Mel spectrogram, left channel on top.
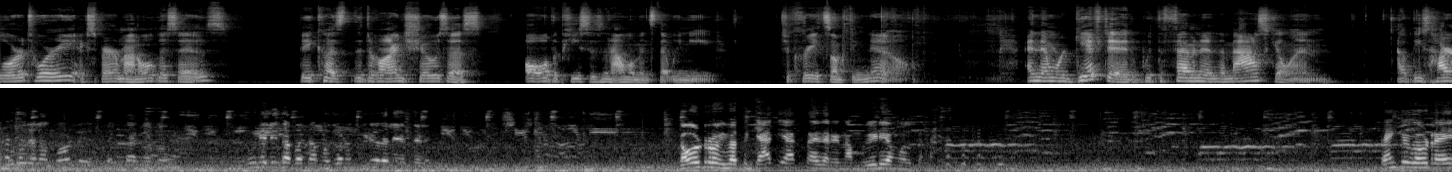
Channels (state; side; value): different; both; correlation 0.01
